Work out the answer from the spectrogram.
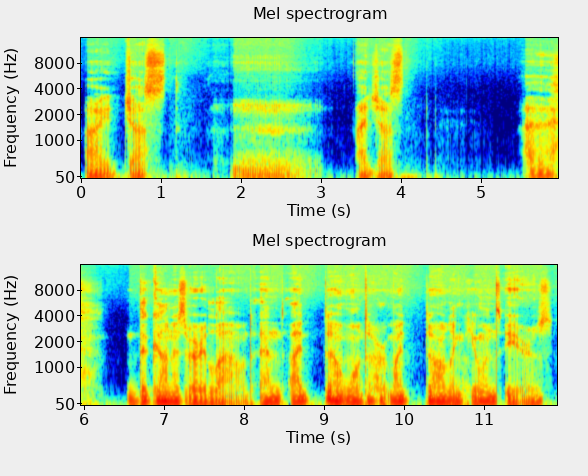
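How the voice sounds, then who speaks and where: A man playing a gravelly, smug vampire flirt. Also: extremely low pitch, wildly swooping pitch, extremely slow, long pauses, mellow, no room sound, clean studio sound, full character voice. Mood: flustered.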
